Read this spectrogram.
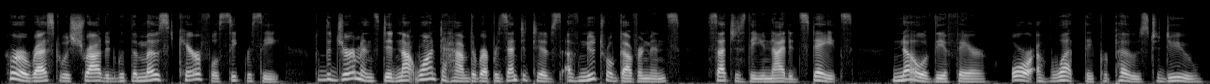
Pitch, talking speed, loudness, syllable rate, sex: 160 Hz, 190 wpm, -21 LUFS, 5.6 syllables/s, female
